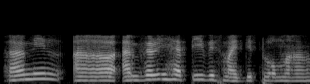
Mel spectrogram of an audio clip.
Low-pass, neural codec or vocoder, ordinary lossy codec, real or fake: 7.2 kHz; codec, 16 kHz, about 1 kbps, DyCAST, with the encoder's durations; AAC, 16 kbps; fake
